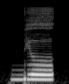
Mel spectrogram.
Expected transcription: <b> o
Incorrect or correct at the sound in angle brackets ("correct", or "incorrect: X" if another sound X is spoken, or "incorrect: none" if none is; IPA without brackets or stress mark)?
incorrect: bʲ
